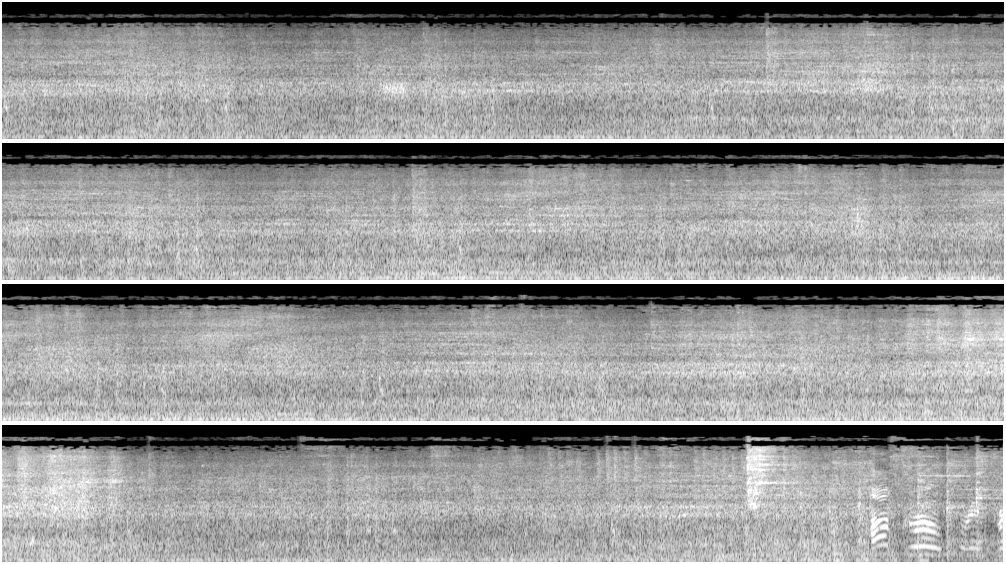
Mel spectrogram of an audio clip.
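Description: Double-stack intermodal freight train's container-laden well cars rolling past at close range, a steady low rumble and rattle of car bodies and steel wheels on the rails.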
